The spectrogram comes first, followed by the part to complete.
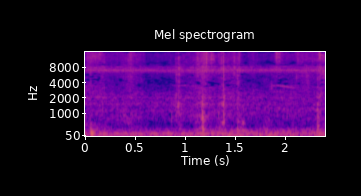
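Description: Faint rustling and a few light taps as a piece of cardboard is handled and slid under a young melon among the vines, over a steady high-pitched chirring of crickets.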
